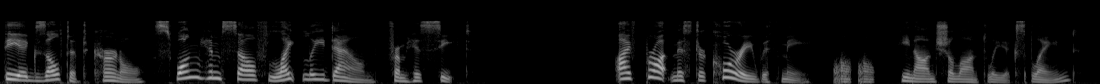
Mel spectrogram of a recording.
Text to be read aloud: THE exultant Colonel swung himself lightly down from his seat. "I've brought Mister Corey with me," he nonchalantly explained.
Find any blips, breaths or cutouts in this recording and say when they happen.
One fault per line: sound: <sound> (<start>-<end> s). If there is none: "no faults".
sound: laugh (8.3-8.7 s)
